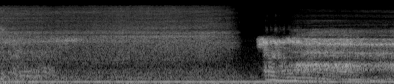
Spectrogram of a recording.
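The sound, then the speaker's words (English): During a guided breathing exercise, a long, steady inhale through the nose hisses softly for about two and a half seconds, then gives way abruptly to a louder, airier exhale, over a faint constant low hum. “we'll breathe in through the nose till our lungs can't get any more air in them, and then we're just going to let it all go. Let's get in three of those. In three, two, one, all the way in through the nose.”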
